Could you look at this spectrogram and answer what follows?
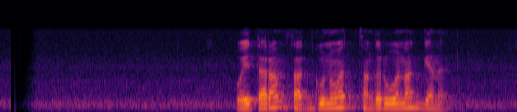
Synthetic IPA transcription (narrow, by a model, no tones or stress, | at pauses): ojət̪ɐɾɐmsat̪̚ɡunɐʋɐt̪saŋɡəɾuʋɐnak̚ɡænə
